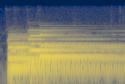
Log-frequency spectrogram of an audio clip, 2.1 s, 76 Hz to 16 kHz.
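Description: Piano voice of a digital keyboard: a sustained D7(9)sus4 chord, right hand G, A, C, E and A over D in the left hand, struck just after the start, with more notes joining about half a second in, then held and slowly fading.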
